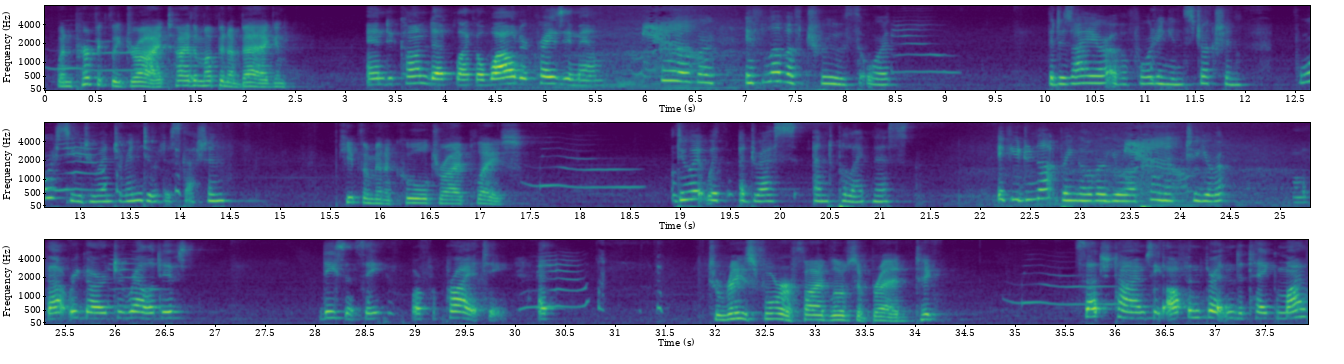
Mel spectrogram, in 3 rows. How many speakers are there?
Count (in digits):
3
